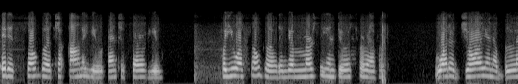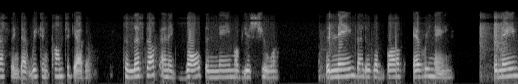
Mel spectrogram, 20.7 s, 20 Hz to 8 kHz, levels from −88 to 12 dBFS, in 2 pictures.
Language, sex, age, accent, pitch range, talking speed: English, female, 60-79, American, 190-220 Hz, 145 wpm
